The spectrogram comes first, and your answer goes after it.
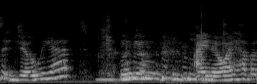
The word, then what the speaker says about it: Joliet: We pronounce it Joliet.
